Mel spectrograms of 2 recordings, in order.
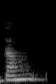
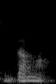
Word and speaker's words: दमः: Otherwise, in Hindi, dam is fine. But in Sanskrit, it is dhamma. Okay.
